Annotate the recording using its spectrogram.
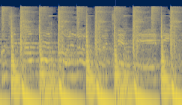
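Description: Hindi DJ remix dance music with hard bass. A deep bass note falls in pitch on each beat, about two a second.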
